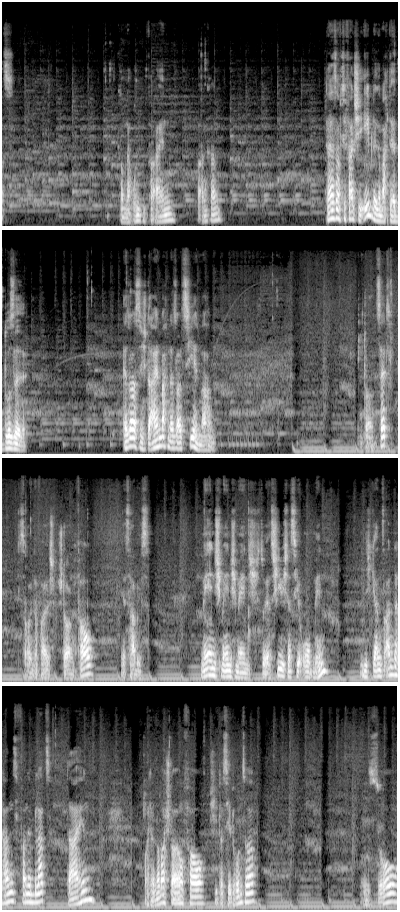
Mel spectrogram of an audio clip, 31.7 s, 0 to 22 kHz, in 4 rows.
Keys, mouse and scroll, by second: 2.0 right click, 4.0 click, 7.8 click, 9.6 click, 10.4 click, 13.3 click, 15.5 ctrl+z, 16.3 click, 17.3 ctrl+v, 19.8 click, 20.7-24.8 drag, 26.9 ctrl+v, 27.7-31.6 drag.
